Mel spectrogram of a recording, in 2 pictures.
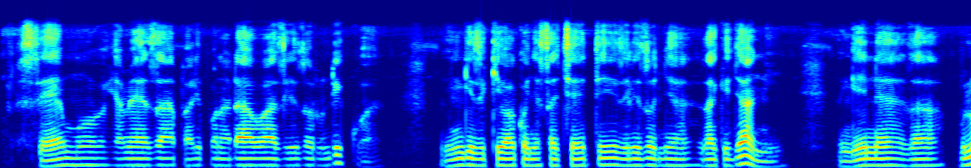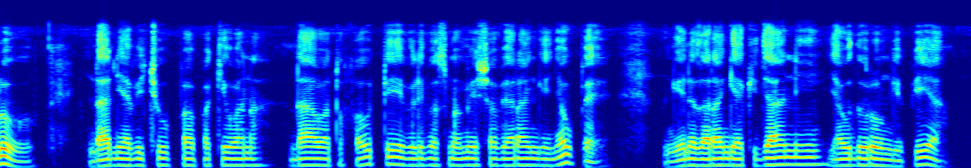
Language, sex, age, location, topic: Swahili, male, 18-24, Kisii, health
